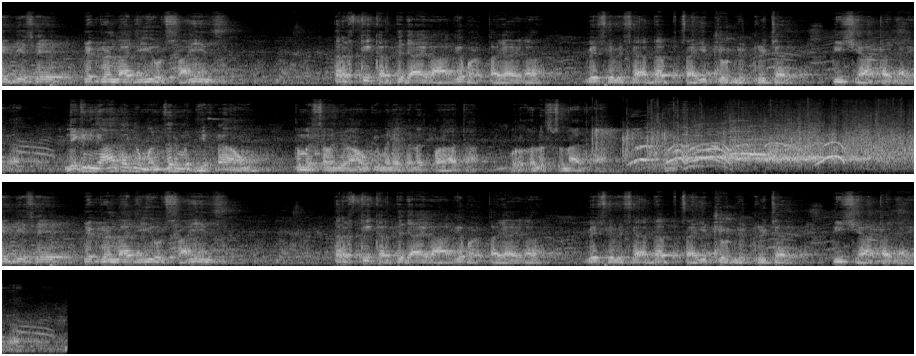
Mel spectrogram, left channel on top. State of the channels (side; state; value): right; drops out; at 9.8 s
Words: जैसे टेक्नोलॉजी और साइंस तरक्की करते जाएगा, आगे बढ़ता जाएगा, वैसे वैसे अदब, साहित्य और लिटरेचर पीछे आता जाएगा। लेकिन यहाँ का जो मंजर मैं देख रहा हूँ तो मैं समझ रहा हूँ कि मैंने गलत पढ़ा था और गलत सुना था।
